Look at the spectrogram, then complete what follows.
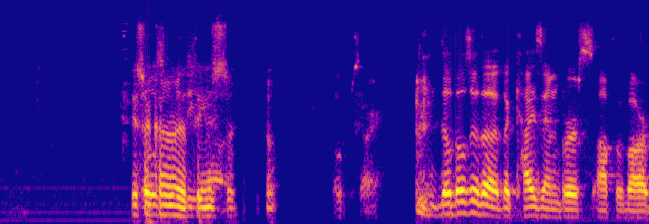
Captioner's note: cough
